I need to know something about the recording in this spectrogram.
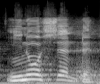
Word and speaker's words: innocent: INNOCENT, तो आई से पढ़ेंगे ई, और NN से पढ़ेंगे न, और ओ का उच्चारण ओ की मात्रा के रूप में, सी का हो जाएगा श, ई से एक ही मात्रा पढ़ेंगे, एन से नो, टी से टो, तो से पढ़ेंगे इनोसेंट।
